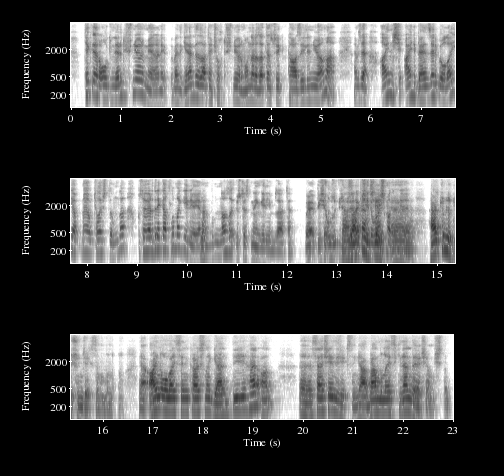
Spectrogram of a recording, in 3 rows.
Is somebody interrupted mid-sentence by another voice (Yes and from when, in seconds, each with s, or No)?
Yes, from 13.1 s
